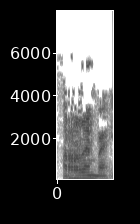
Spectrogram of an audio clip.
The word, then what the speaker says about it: Rembrandt: Rembrandt. You got to roll your R's, man.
